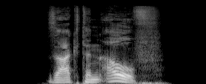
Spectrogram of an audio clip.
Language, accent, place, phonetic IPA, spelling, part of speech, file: German, Germany, Berlin, [ˌzaːktn̩ ˈaʊ̯f], sagten auf, verb, De-sagten auf.ogg
- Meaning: inflection of aufsagen: 1. first/third-person plural preterite 2. first/third-person plural subjunctive II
